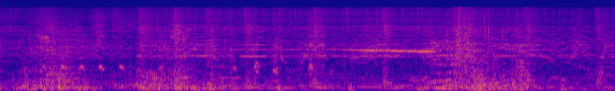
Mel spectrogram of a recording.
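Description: Cartoon background music mixed with the squeaky, clucking chatter of cartoon lemmings.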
